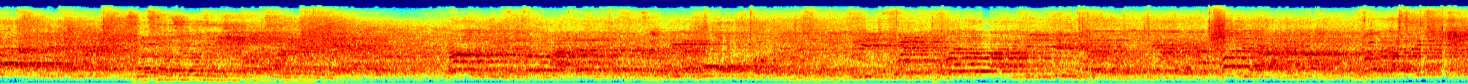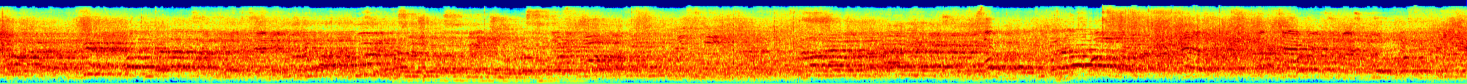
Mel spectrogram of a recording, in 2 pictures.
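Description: A crowd of men and women talks and shouts in a large echoing hall.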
